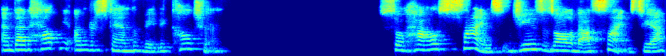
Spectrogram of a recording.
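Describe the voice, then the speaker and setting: A woman's fairly high, somewhat breathy voice with lively intonation, a moderate pace and long, frequent pauses, in audible room echo. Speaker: devotional class speaker. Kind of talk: scripture class lecture. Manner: halting with fillers.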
